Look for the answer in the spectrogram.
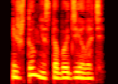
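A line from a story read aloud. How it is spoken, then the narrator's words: Calm question. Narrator (Russian): спросил парень спокойно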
